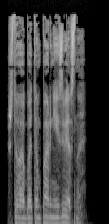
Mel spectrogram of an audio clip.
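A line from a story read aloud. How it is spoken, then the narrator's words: Muffled hollow question. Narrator (Russian): глухо спросил советник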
